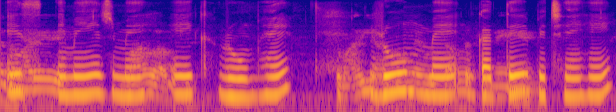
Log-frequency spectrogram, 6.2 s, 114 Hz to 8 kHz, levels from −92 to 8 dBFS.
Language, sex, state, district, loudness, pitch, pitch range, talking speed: Hindi, female, Madhya Pradesh, Bhopal, -16 LUFS, 220 Hz, 215-235 Hz, 105 wpm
